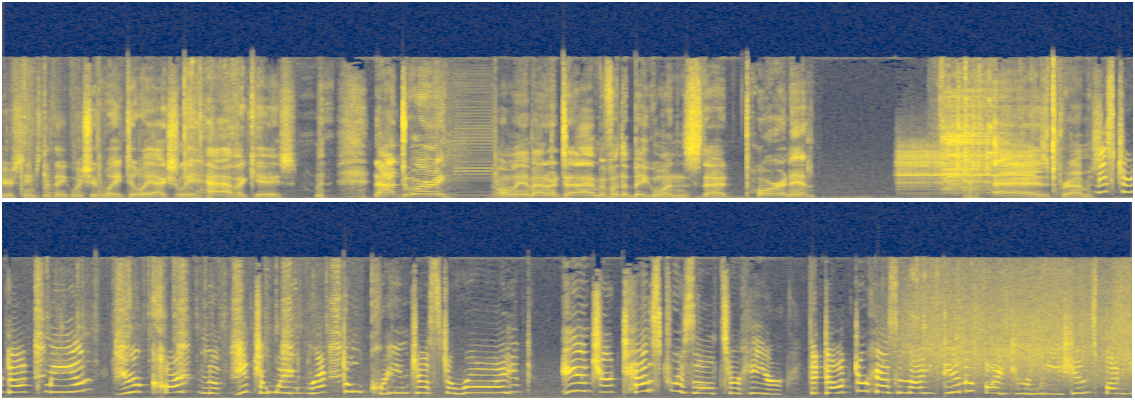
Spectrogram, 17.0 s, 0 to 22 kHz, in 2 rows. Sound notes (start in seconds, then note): 6.7 intercom buzzes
